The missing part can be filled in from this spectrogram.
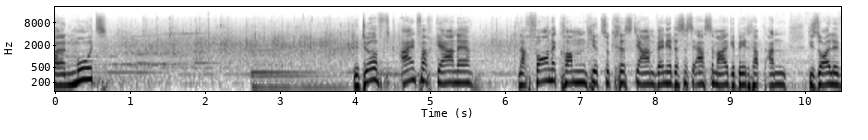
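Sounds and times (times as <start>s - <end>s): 
speech: 0.0s - 1.0s, 2.6s - 3.0s, 4.0s - 10.4s
audience applause: 0.1s - 8.5s.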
